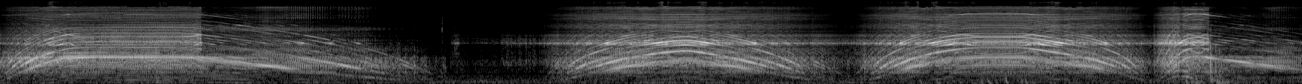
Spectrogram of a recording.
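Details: Boosted Stealth board back left hub motor spinning: rising and falling electric whine with sharp repeated loud clicking; wheel and bearings ruled out, motor faulty, replacement motor received.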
